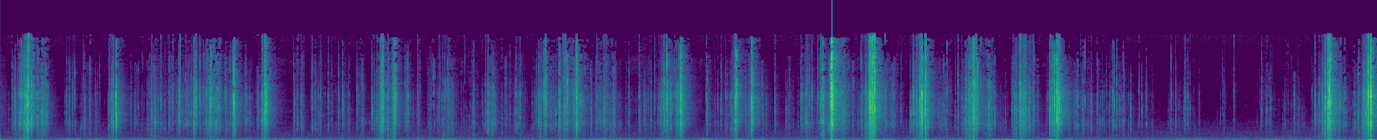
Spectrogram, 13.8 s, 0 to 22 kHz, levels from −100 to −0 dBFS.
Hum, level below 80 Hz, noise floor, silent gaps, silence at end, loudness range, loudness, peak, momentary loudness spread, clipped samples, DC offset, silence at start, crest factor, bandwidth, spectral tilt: none; -50 dBFS; -57 dBFS; none; 0 s; 14 LU; -32 LUFS; 0 dBFS; 24 LU; under 0.1%; under 0.1%; 0 s; 36 dB; 17 kHz; 1.5 dB/octave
